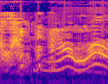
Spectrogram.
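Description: A cat gives a loud, drawn-out meow that wavers up and down in pitch, heard alone with no other sounds.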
